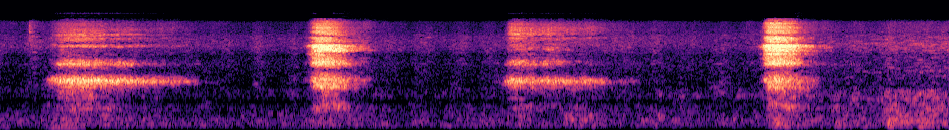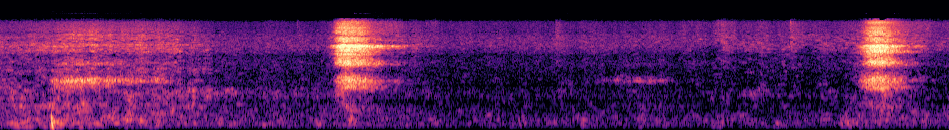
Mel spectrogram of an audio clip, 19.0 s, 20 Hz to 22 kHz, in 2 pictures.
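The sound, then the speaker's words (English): Airy deep breaths, inhaled and exhaled in a slow, steady rhythm with short pauses between them, taken during a guided healing practice. Roughly eight soft, hissing breath sounds, with no talking. “And allow yourself to take 5 deep, slow breaths, as if you're the only one here breathing, allowing yourself to fully take in and to fully let go.”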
